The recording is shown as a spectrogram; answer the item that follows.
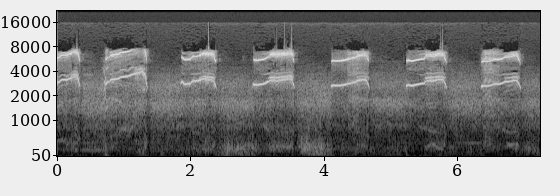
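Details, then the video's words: Bald eaglet being fed its second fish of the day, Southwest Florida nest, 20 April 2017, squealing with joy. Seven evenly spaced, high whistled squeals, each slightly upslurred, about one every second. "The second fish for E9~E9 is Squealing"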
